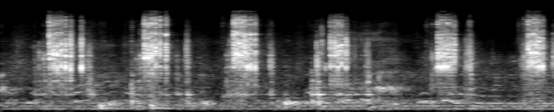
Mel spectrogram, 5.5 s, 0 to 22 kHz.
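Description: Ratchet wrench working a stubborn top bolt loose on a 1978 Chevette in a garage, a series of loud bursts of rapid clicking separated by short pauses.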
